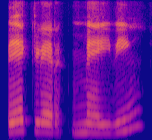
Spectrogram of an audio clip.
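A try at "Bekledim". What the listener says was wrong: Midim, Beckler Midim, Beckler Midim, Midi, Midic, no hay ninguna E, Midic, ¿vale?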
